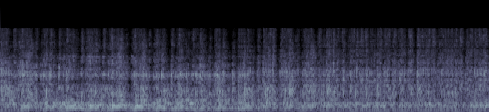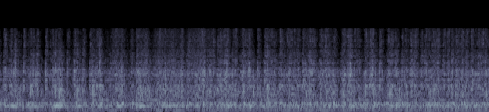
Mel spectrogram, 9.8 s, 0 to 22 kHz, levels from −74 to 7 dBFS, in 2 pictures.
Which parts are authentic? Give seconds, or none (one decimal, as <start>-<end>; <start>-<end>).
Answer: 0.0-6.0; 6.9-9.8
